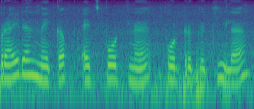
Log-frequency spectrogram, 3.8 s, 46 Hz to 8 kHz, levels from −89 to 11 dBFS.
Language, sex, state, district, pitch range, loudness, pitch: Tamil, female, Tamil Nadu, Chennai, 160-185 Hz, -17 LUFS, 175 Hz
